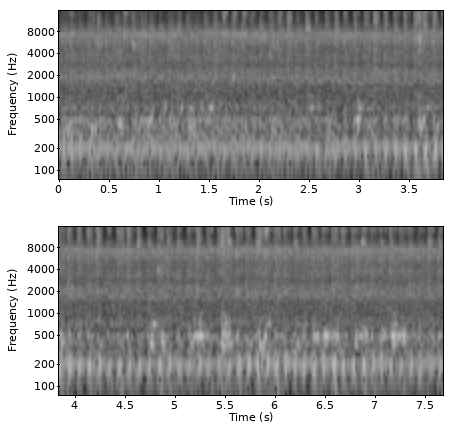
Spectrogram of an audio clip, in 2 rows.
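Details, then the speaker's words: Suzuki TL1000R with big turbo and 560cc injectors, Power Commander grounded to battery, during idle tuning: even, slightly lumpy idle around three pulses a second with small rev blips, no knocks or rattles; owner happy, healthy settled idle. "all right I'm happy with what I'm seeing here okay I'm happy with what I'm looking at"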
